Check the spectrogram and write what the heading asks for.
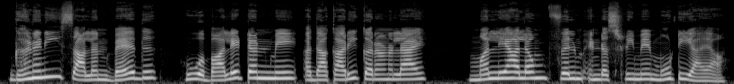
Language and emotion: Sindhi, neutral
